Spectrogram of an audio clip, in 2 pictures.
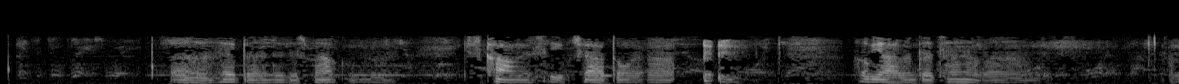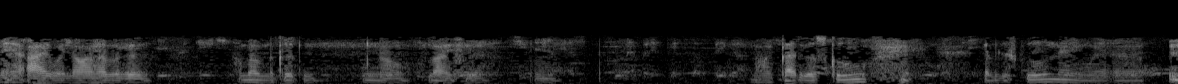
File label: voicemail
